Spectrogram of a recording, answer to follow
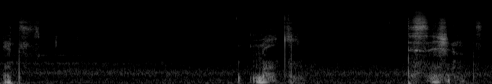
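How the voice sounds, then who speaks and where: A man playing an intense, anguished demon in an intimate audio roleplay, speaking in breathy, halting, deliberate phrases. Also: a bit bright. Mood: grim, intent. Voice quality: breathy, mostly whispered. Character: intense, anguished male demon, brooding and reasoning aloud.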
